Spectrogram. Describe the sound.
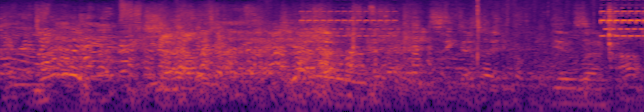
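A phone rings in short bursts of bright electronic tone, cutting through a steady wash of crowded restaurant chatter and overlapping voices.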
